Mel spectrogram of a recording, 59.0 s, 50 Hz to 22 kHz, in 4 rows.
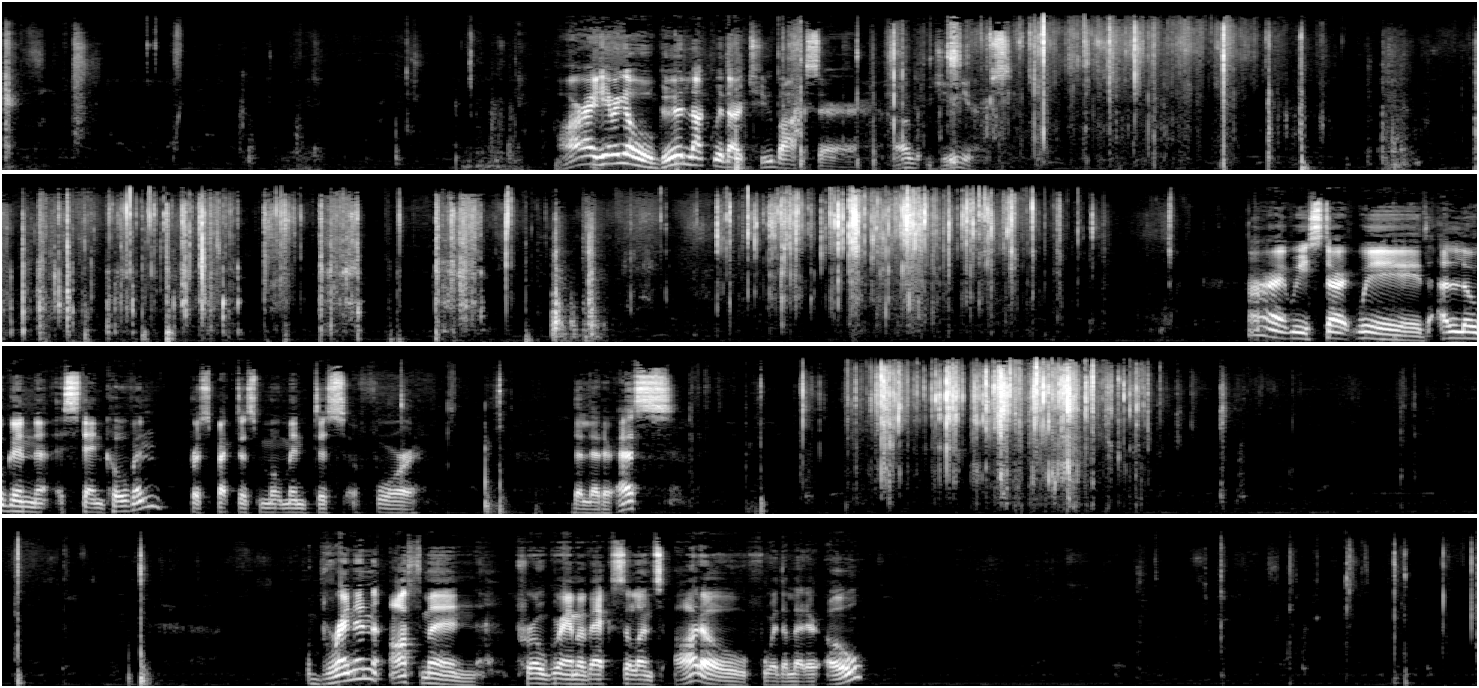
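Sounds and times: plastic wrappers crinkling and tearing: 8.8s - 13.1s, 14.8s - 18.3s, 19.1s - 20.0s, 21.2s - 25.8s, 37.5s - 41.2s.

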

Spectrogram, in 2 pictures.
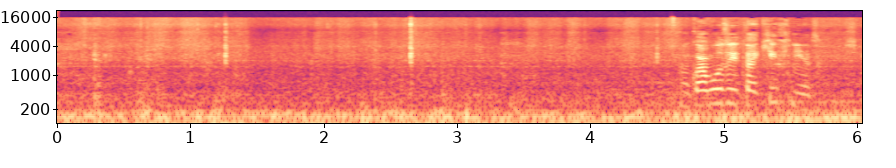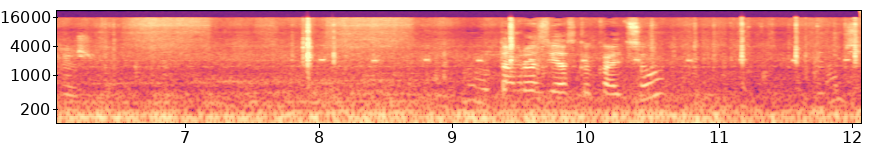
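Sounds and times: car driving over rough asphalt: 0.0s - 12.0s.

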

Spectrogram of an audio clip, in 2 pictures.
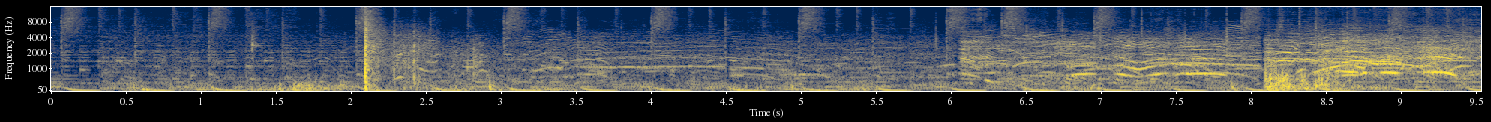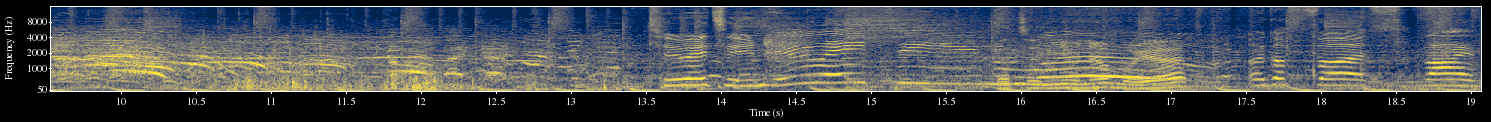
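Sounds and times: starter's pistol firing: 2.1s - 2.7s
spectators yelling and cheering: 2.1s - 13.9s.

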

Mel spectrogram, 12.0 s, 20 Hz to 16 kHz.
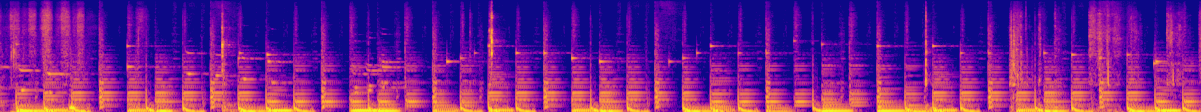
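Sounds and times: fingertips rubbing paper sticker: 0.0s - 1.0s, 10.1s - 12.0s
background music with steady beat: 0.0s - 12.0s.

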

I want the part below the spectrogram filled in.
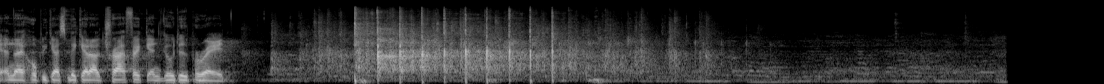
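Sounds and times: audience applauding: 2.4s - 8.4s.

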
